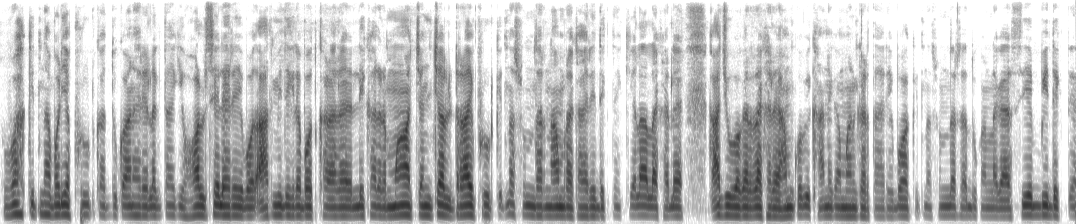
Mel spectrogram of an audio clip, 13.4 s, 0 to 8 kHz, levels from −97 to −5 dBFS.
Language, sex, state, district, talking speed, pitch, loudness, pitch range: Maithili, male, Bihar, Purnia, 255 wpm, 120 Hz, -30 LUFS, 115-125 Hz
